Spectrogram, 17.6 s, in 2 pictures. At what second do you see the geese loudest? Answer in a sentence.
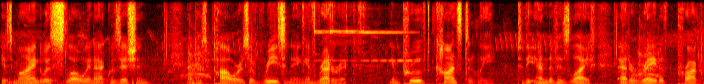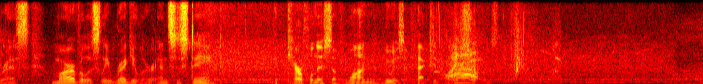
The volume of the geese peaks at 15 seconds.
